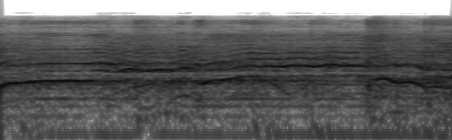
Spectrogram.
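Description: Music with a singing voice, the voice holding long notes that bend and slide in pitch.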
